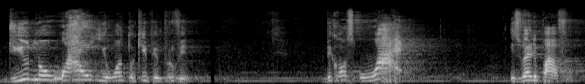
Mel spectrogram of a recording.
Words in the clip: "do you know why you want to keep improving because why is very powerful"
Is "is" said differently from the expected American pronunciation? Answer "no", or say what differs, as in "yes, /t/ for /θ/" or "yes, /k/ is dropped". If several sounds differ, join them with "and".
yes, /s/ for /z/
